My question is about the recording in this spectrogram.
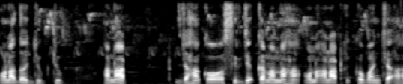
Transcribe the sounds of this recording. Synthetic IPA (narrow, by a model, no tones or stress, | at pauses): ɔnad̪ɔd͡ʒuk̚d͡ʒuk̚ | anaʈ̚ | d͡ʒaɦãkɔsiɾd͡ʒəʔ̚kananaɦãʔɔna̰ʔanaʈ̚kʰɔt̚ˀkɔbaɲt͡ʃa̰ʔa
